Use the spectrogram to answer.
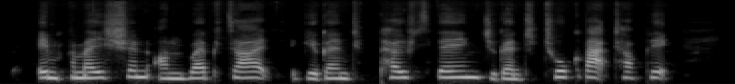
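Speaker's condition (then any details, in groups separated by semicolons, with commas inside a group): Deafness; signing and speaking at the same time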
